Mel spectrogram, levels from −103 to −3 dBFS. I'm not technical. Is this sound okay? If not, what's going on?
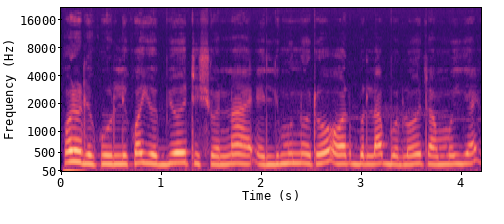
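Yes, no technical faults can be heard anywhere in this recording.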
